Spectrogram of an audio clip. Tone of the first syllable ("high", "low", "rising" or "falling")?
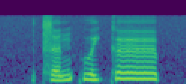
rising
